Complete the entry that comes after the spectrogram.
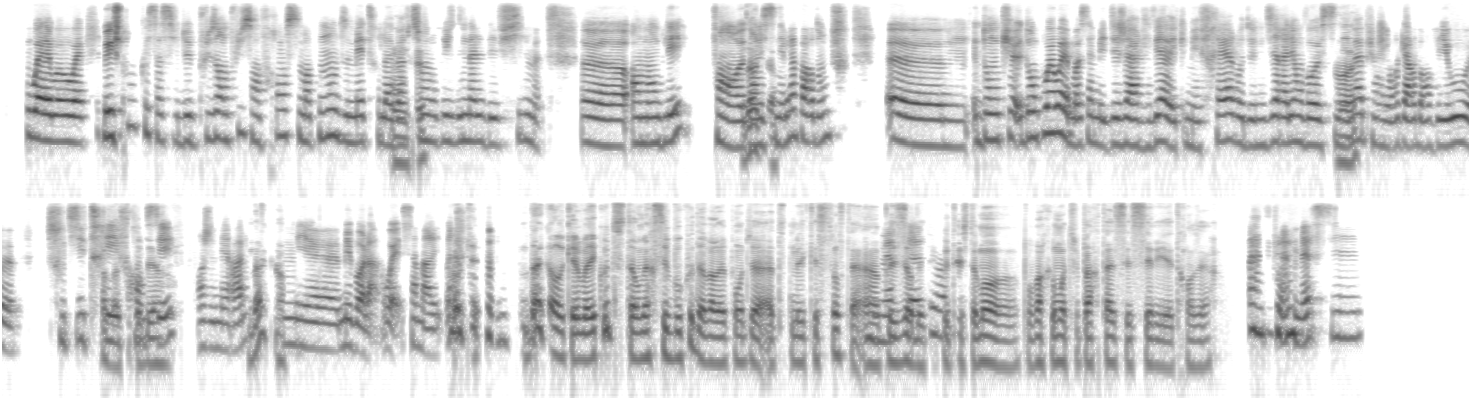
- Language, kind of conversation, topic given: French, podcast, Tu regardes les séries étrangères en version originale sous-titrée ou en version doublée ?
- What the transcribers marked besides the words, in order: other background noise; drawn out: "Hem"; tapping; laugh; laughing while speaking: "Merci à toi !"; laugh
